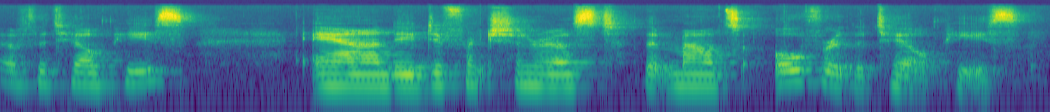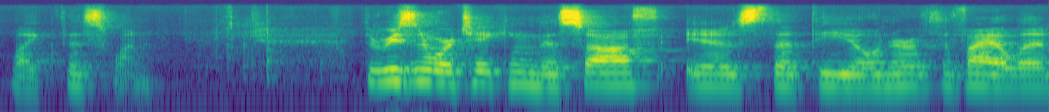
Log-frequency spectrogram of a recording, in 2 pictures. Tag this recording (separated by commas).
Speech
